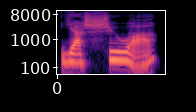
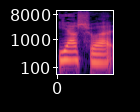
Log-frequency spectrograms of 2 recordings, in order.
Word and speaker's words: Yeshua: While the pronunciation of his name in Aramaic was Yesua, he expressed that Yeshua is perfectly fine and interchangeable.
